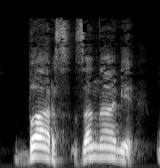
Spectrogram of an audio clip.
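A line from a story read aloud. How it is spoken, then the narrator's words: Shouted. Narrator (Russian): успел крикнуть он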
